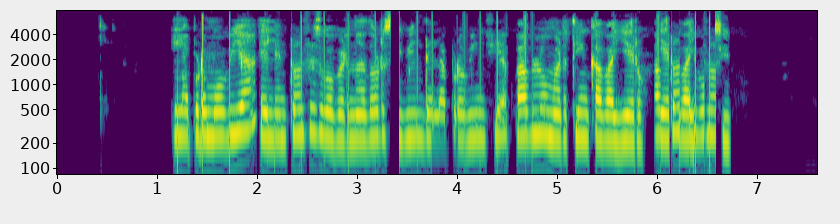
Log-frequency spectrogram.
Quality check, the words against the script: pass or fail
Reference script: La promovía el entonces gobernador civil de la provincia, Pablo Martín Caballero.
fail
